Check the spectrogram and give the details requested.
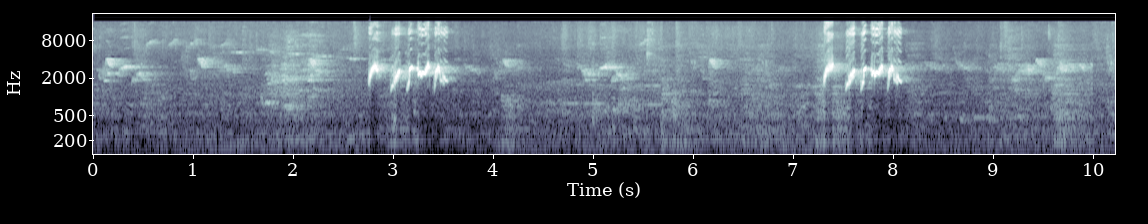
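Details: Red-whiskered bulbul giving rik-style song meant to excite caged birds: two brief, bright, stuttering phrases about four and a half seconds apart, with softer chirps and whistles from other birds throughout.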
